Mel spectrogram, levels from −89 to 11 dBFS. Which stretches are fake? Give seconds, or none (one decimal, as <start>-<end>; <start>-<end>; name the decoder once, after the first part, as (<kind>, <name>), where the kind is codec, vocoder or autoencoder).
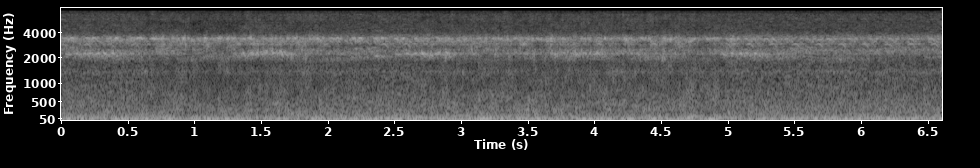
0.6-2.0 (codec, HILCodec); 2.7-5.0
